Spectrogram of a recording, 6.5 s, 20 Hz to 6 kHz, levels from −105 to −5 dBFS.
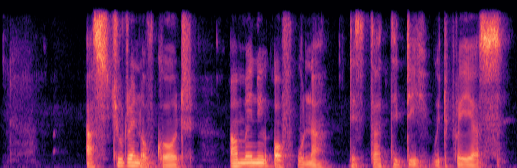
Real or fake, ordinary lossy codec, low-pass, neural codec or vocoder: fake; none; 5.4 kHz; vocoder, 44.1 kHz, 128 mel bands, Pupu-Vocoder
